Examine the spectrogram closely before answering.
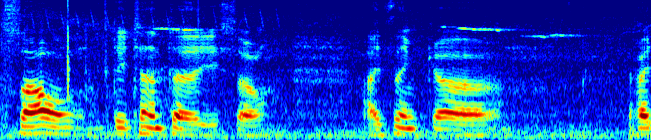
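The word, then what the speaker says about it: salle d'attente: They used to call this, or the French call it, Sally Detention's room, I think. I'm not good at French though, but this is how they spell it. I believe they really call it Salle Detente, so I think if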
